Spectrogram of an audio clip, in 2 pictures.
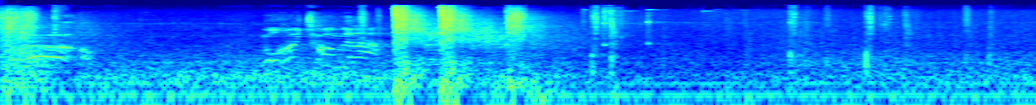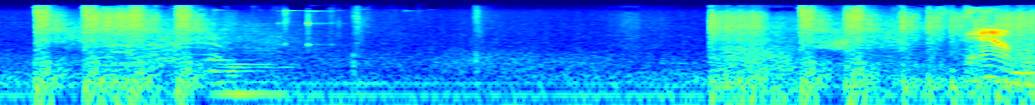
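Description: Pistol gunfire in the video game Grand Theft Auto IV, with sharp shots in scattered clusters at moderate loudness and voices talking over the action.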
